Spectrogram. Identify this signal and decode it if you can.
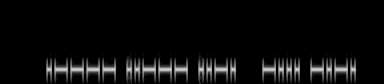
Morse code, heard as a keyed tone, about 30 wpm, 700 Hz. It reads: 12F BC
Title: Field Day Exchanges Encore - 30wpm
